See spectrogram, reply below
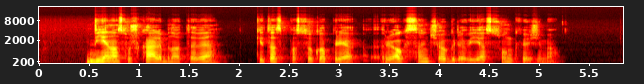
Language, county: Lithuanian, Klaipėda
